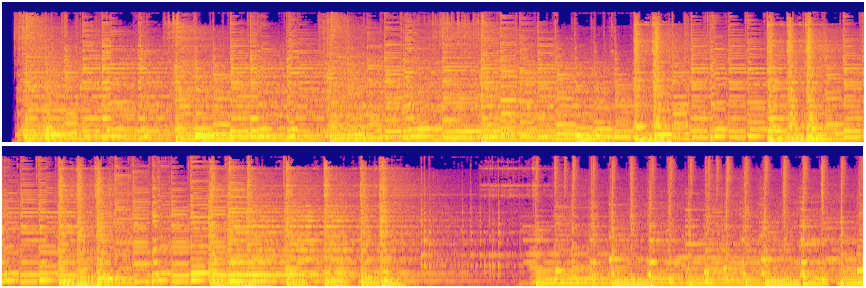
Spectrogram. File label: Two Guitars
